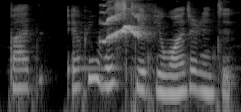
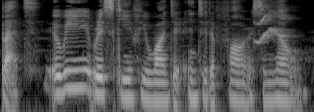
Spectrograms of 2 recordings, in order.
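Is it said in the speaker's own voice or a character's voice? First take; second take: own voice; character's voice. First: It is said in the speaker's own voice. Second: It is said in the male character's voice.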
